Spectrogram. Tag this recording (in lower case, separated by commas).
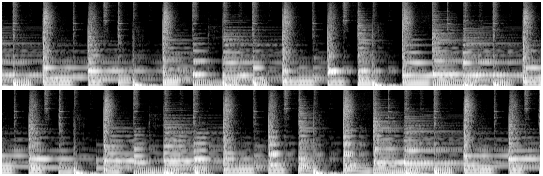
music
